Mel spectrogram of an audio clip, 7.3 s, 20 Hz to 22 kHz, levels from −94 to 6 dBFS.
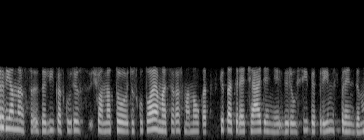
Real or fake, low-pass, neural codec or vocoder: real; 3.6 kHz; none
